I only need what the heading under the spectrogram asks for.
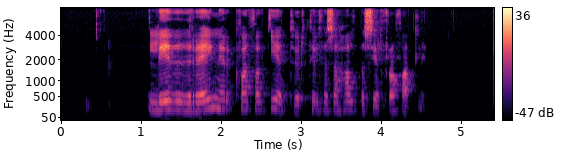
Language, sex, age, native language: Icelandic, female, 50-59, Icelandic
